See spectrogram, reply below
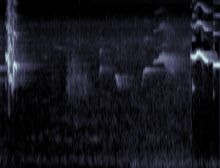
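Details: Oriental magpie-robin in a training recording for other birds: one loud harsh burst, a near-silent gap with faint high notes, then clear sustained whistles climbing toward the end.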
